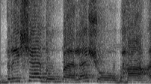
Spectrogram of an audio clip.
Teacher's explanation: again this is dr, it is not dru.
